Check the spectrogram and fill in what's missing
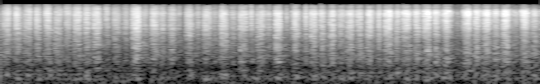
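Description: Short, dark-painted fingernails on one hand scratch and tap quickly across a flat silver glitter sheet lying on a table. The result is a dense, steady stream of bright, crackly scrapes and ticks with almost no low end.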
